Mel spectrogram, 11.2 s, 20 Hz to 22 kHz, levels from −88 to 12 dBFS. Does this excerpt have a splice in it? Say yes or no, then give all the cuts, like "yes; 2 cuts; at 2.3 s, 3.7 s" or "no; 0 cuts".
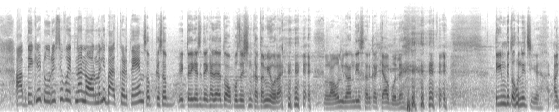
yes; 2 cuts; at 2.9 s, 6.5 s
